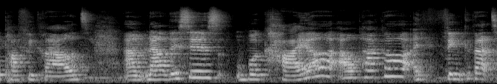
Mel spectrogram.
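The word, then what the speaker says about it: Huacaya: Now this is Wakaya alpaca. I think that's how you say it. It is spelt with a H but pronounced kind of like a W.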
